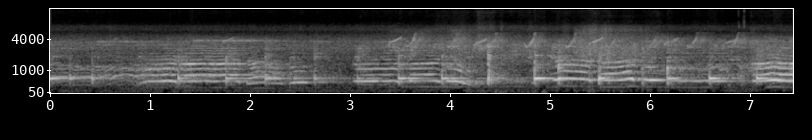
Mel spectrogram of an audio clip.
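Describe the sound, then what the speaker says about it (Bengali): Chickens cluck close by in a series of short, uneven calls that grow busier and more frequent toward the end. "চলো দেখো মুরগিগুলো কতখানি হয়ে গেছে।"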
